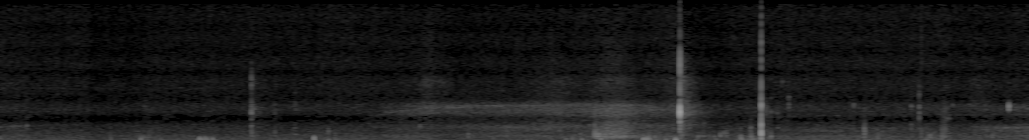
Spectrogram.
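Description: Quiet room tone with scattered faint clicks and bumps of handling. A brief rustle comes about six seconds in, followed by two sharp clicks, the loudest sounds.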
